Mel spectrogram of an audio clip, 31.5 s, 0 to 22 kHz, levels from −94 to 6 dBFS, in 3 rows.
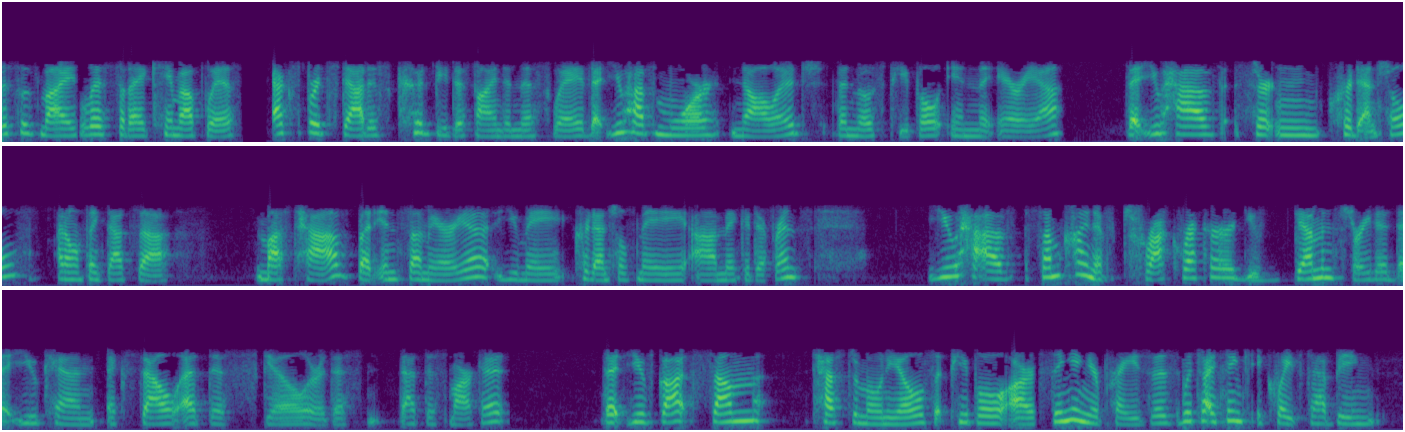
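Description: Throughout, the speech passes through the AMR narrowband mobile codec at a mid-rate mode, around 10 kbps, confining it to roughly 250 Hz to 3.7 kHz with plainly audible buzzy, synthetic coloration. From 21.70 to 21.73 s, a lost AMR speech frame makes the decoder repeat old pitch and vocal tract settings at lower gain, producing a brief dip and warble consistent with one missing 20 ms frame.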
